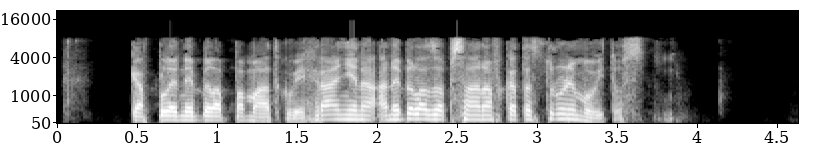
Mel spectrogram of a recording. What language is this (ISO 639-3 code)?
ces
